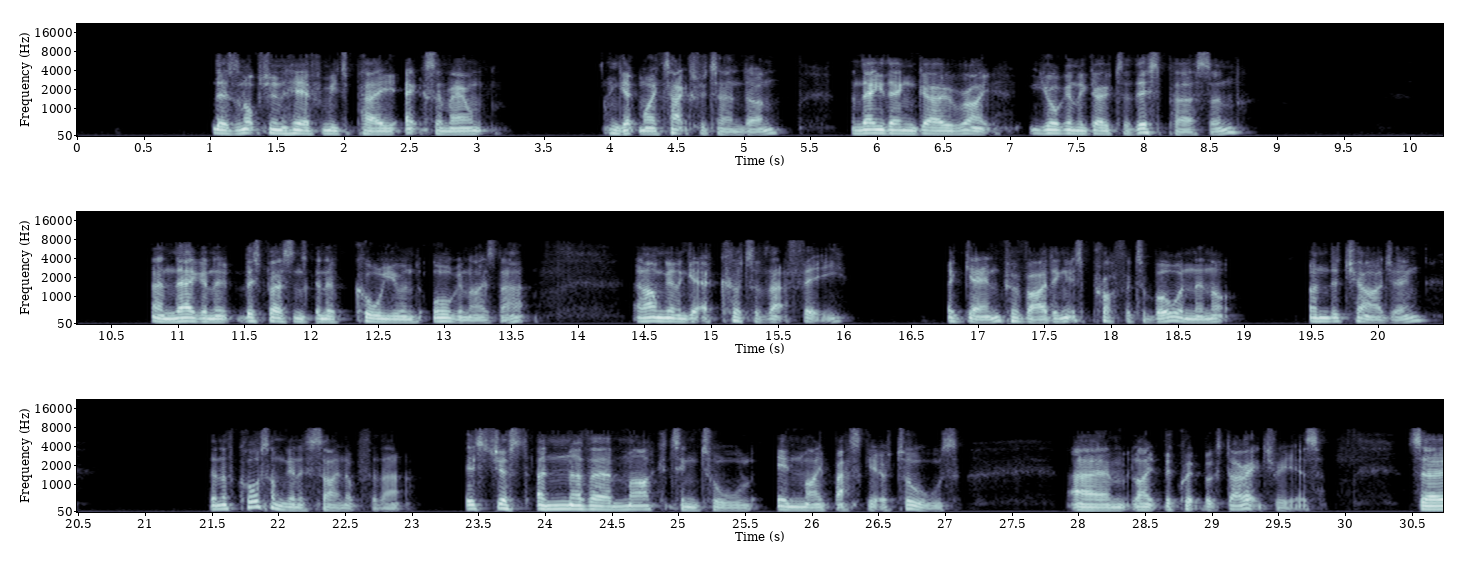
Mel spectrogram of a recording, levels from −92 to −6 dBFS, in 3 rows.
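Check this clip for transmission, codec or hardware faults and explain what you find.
Nothing wrong turns up here; the speech comes over the Bluetooth mSBC headset link just as that wideband codec normally carries it, with the top end stopping at around 8 kHz.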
